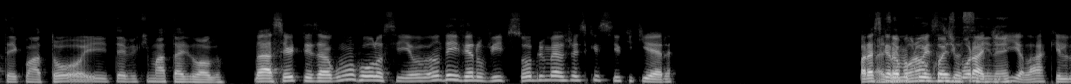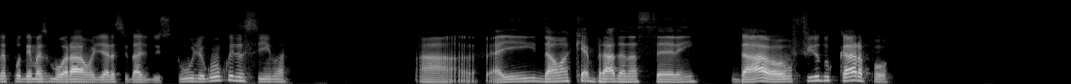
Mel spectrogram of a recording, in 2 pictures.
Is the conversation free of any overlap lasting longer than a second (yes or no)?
no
